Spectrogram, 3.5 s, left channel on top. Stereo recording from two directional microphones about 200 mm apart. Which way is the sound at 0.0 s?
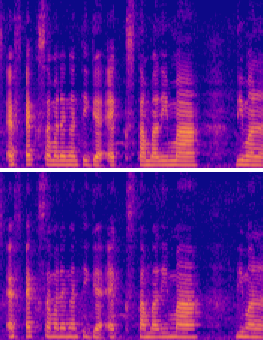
15° left (ahead or behind).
